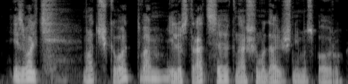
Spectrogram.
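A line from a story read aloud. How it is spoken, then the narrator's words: Said in an undertone. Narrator (Russian): вполголоса сказал помещица отец Мирокль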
